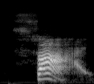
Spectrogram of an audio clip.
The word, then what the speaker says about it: psi: And that symbol means, that symbol is pronounced psi.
